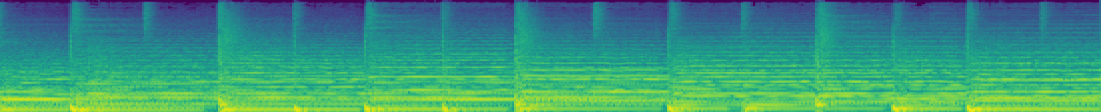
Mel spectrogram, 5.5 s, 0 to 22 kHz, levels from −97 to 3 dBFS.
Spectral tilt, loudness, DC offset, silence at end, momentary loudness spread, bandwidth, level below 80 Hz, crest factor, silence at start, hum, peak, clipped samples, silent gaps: -6.5 dB/octave; -9 LUFS; 1%; 0 s; 2 LU; over 20 kHz; -14 dBFS; 8 dB; 0 s; none; 0 dBFS; 1%; none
